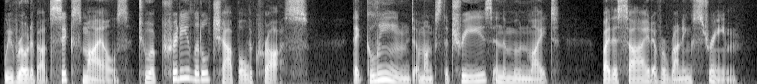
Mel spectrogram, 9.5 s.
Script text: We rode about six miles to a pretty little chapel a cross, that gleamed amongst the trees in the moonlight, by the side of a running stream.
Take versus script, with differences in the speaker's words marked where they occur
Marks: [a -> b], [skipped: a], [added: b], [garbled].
We rode about six miles to a pretty little chapel a cross, that gleamed amongst the trees in the moonlight, by the side of a running stream.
